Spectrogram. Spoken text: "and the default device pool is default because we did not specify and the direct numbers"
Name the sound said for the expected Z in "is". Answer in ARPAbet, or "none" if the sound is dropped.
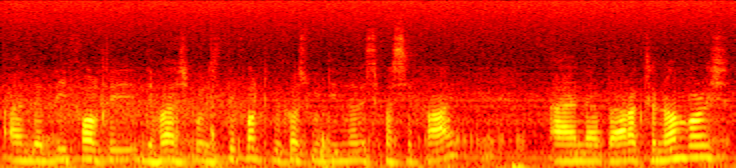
S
